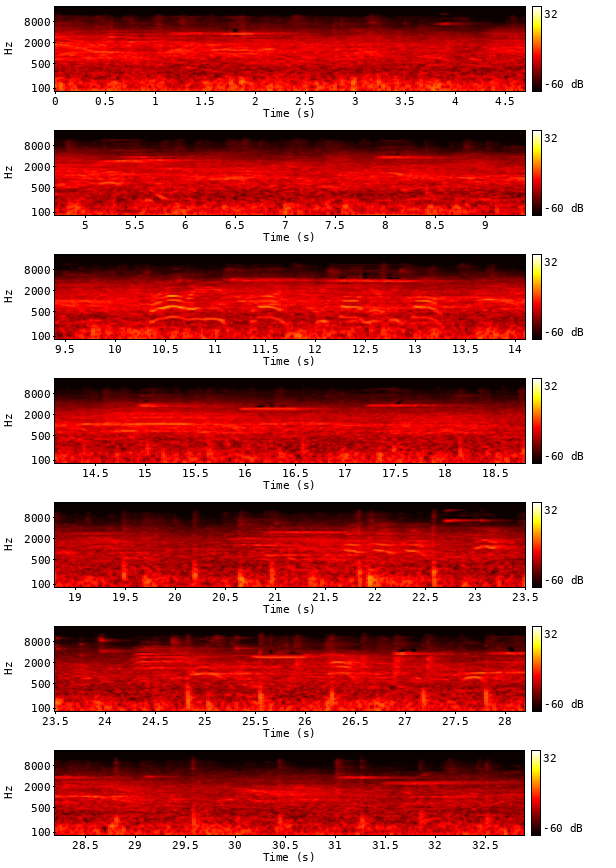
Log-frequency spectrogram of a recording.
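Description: Indoor volleyball gym ambience: balls being struck and hitting the hardwood floor, short high-pitched squeaks scattered throughout, and echoing voices of players and spectators. The loudest impact comes about ten seconds in.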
